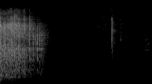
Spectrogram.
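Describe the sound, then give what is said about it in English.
Seven dice rattle and tumble across a hard tabletop for a willpower roll in a game, first as a burst of clatter and then as a few lighter clicks as they settle, fairly quiet with no voices. “I'm going to roll 7 now.”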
